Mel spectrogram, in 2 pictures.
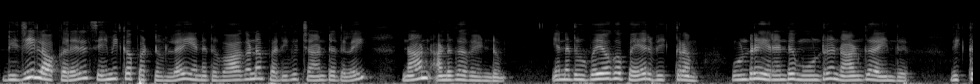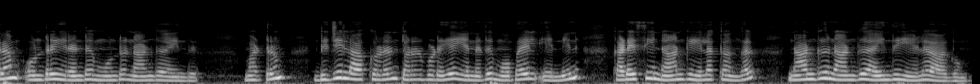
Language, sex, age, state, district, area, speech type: Tamil, female, 30-45, Tamil Nadu, Chennai, urban, read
